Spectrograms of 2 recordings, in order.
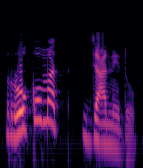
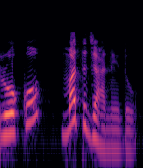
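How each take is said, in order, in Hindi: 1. 'mat' शब्द के बाद विराम है। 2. 'roko' शब्द के बाद विराम है।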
